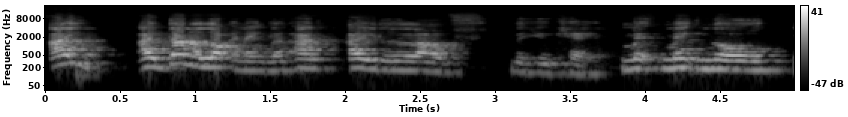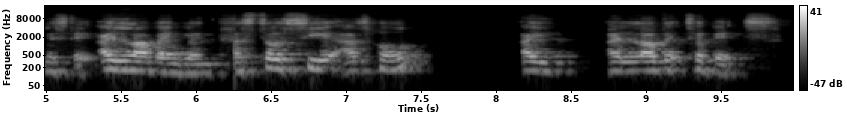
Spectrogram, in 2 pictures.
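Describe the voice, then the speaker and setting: A middle-aged man from Barbados, explaining his views deliberately as an interview guest and repeating phrases for emphasis. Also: fairly high pitch. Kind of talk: reflective conversational interview. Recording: echoey room.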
